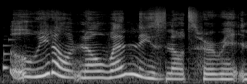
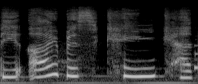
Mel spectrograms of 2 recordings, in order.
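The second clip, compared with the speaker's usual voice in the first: ordinary talk, nothing marked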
